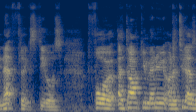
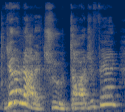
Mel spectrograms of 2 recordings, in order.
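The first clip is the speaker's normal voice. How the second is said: mocking the haters; 11 semitones higher, 4 dB louder than usual. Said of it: "all the fucking time I get".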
